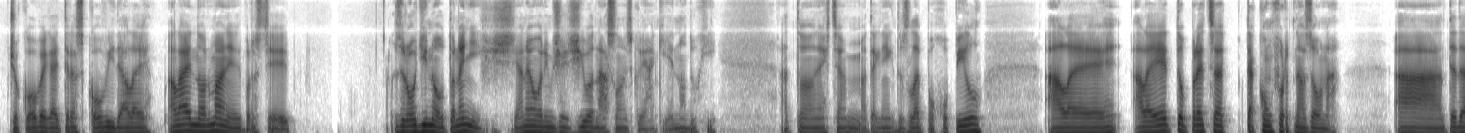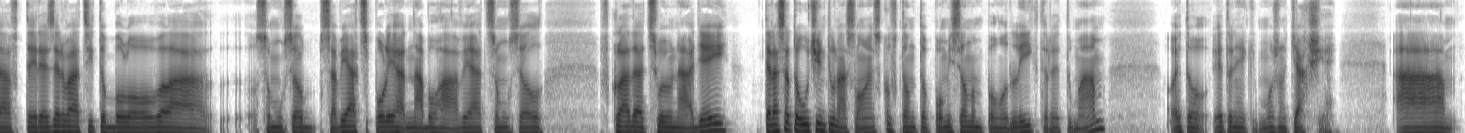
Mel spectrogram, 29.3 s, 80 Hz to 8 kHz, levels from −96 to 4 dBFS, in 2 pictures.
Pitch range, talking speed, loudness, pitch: 105-120 Hz, 170 wpm, -18 LUFS, 110 Hz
